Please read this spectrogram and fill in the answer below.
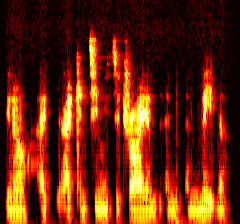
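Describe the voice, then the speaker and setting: A man's voice: on the low side, little pitch movement, fairly quick. A man hosting a conversational interview on a conference call, talking emphatically and often checking for agreement. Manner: emphatic, repeats words and seeks agreement with tag questions. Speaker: host, youth soccer club director. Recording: muffled, lo-fi conference call line.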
